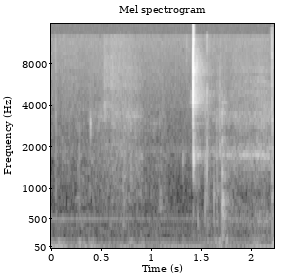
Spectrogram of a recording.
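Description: Near silence: room tone, with one faint sharp click at the computer about one and a half seconds in, followed by a few fainter ticks.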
